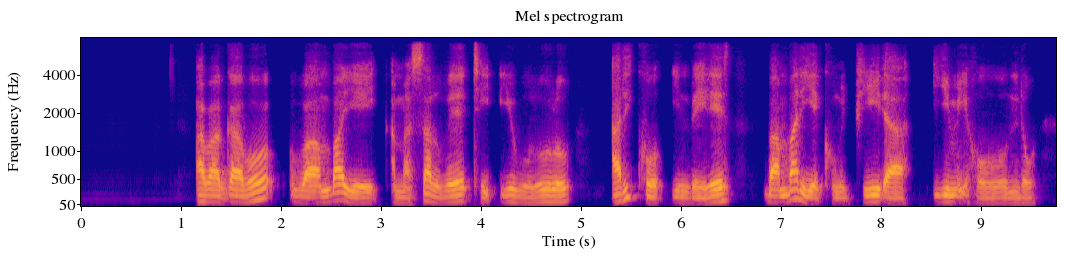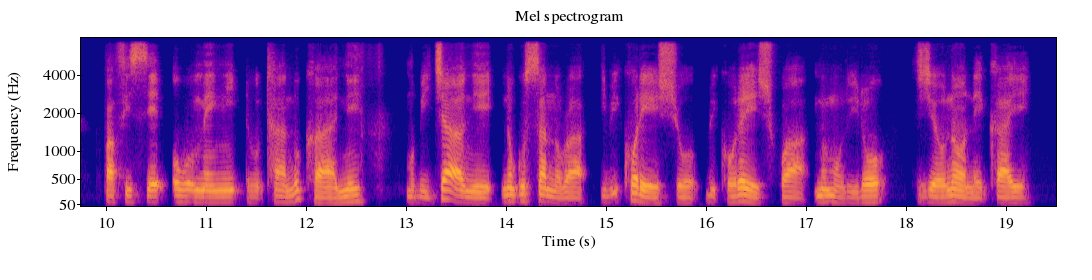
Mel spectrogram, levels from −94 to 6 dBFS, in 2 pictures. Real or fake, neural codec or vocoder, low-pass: fake; codec, 16 kHz in and 24 kHz out, 0.9 kbps, LongCat-Audio-Codec, fine tuned four codebook decoder; 7.2 kHz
